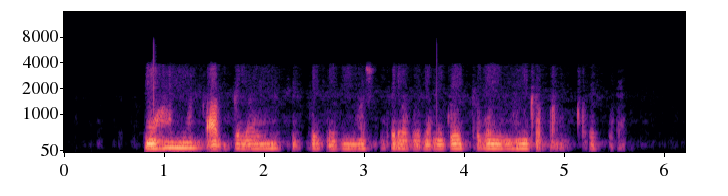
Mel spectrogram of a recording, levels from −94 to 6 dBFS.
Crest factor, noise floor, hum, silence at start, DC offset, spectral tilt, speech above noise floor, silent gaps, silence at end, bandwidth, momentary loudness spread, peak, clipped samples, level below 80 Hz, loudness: 20 dB; -78 dBFS; none; 0.8 s; under 0.1%; -11.5 dB/octave; 57 dB; none; 0.9 s; 3.8 kHz; 16 LU; -2 dBFS; under 0.1%; -56 dBFS; -22 LUFS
